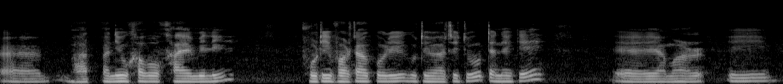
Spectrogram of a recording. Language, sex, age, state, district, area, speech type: Assamese, male, 60+, Assam, Golaghat, urban, spontaneous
